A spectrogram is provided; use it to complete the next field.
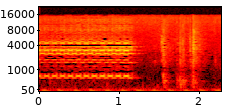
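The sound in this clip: A telephone ringing with a steady, pulsing electronic tone for about a second, then cutting off, followed by a few short knocking noises.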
